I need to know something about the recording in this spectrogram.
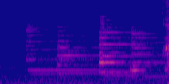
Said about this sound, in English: the dulcet tones of the Hall clock.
